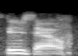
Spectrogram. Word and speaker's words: Thuso: not her no not uzo suzo her name's suzo oh this is okay I'll look it up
